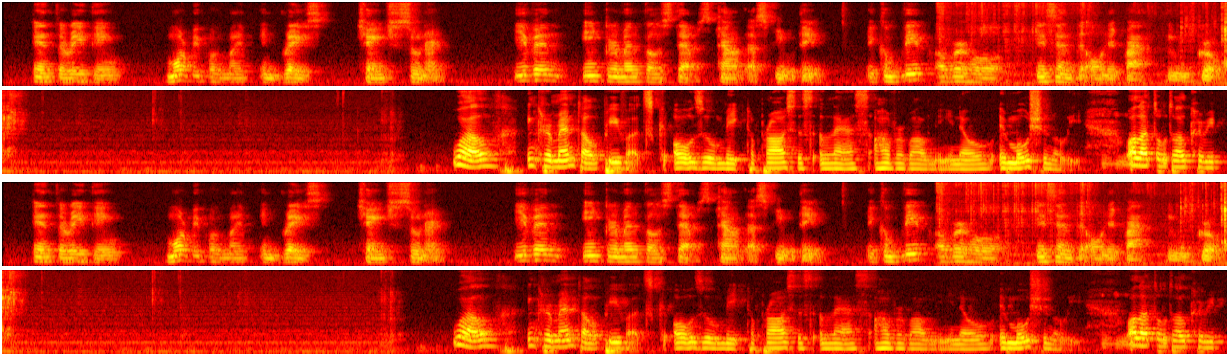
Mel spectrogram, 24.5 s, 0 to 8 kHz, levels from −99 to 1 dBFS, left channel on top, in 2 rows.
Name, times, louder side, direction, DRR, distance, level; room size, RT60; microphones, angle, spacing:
voice 1, 0.3-1.2 1.6-3.3 3.6-4.4 5.1-8.2 8.6-10.0 10.3-12.3 19.1-19.2 23.2-23.7, left 1 dB, 5° left, 0.6 m, -34 dB
sound 1, 9.3-16.2, right 4 dB, 45° right, 2.7 m, -42 dB
voice 2, 16.8-24.4, left 4 dB, 70° left, 0.7 m, -28 dB
15.0 x 9.9 x 3.0 m
head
